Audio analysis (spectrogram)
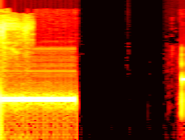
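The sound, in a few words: telephone dialing tone before a prank call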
